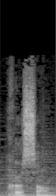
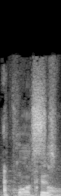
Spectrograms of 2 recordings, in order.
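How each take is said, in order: First: It is pronounced with an English accent. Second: It is pronounced with a French accent. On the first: "But I don't say it like a Frenchman" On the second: "Tolkien wouldn't say it croissant"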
